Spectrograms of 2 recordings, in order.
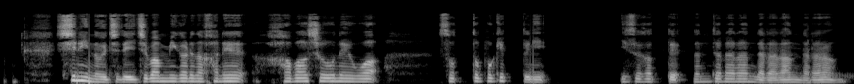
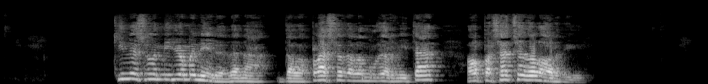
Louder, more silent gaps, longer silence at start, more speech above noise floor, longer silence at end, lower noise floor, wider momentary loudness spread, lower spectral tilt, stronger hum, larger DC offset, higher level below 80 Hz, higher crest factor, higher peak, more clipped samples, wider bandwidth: second, -23 LUFS vs -16 LUFS; neither; second, 0.15 s vs 1.15 s; second, 53 dB vs 74 dB; second, 0.1 s vs 1.25 s; second, -77 dBFS vs -89 dBFS; about the same, 12 LU vs 11 LU; about the same, -4 dB/octave vs -5 dB/octave; neither; neither; first, -54 dBFS vs -64 dBFS; about the same, 20 dB vs 18 dB; second, -4 dBFS vs 0 dBFS; neither; about the same, 11.5 kHz vs 11.5 kHz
